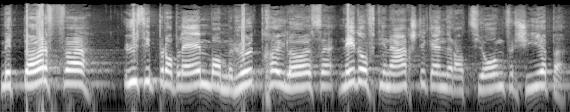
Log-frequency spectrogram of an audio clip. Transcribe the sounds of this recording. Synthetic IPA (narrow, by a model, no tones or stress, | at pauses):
mɪɾtœɾfə | ysipɾɔbleːmʋomɪɾhɵtχœɥløːsənɪdʊfd̥inæːχʃtiɡenɛɾɑt͡sjoːnfərʃiəbə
